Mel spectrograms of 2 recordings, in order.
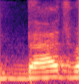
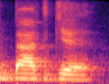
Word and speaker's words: badge: از اون ورم برای همچین واژه‌ای باید تلفظش هم درست بگی، مثلا نگی بدگه، نمیدونم بادگه، یه همچین تلفظی نکن.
